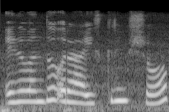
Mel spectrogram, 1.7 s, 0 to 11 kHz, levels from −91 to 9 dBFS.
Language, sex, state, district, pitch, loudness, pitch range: Tamil, female, Tamil Nadu, Chennai, 320 Hz, -12 LUFS, 280-345 Hz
